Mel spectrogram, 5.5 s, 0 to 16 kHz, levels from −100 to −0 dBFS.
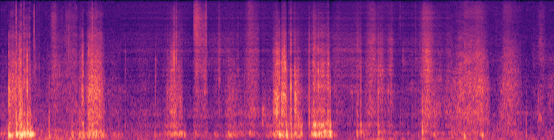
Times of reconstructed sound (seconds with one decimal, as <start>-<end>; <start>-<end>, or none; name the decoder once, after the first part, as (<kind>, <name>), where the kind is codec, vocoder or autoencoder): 1.2-4.5 (codec, SNAC)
